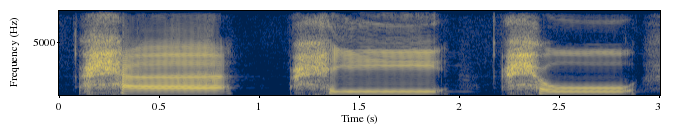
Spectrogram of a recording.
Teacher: kalau hak kecil di sini nafasnya berbisik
